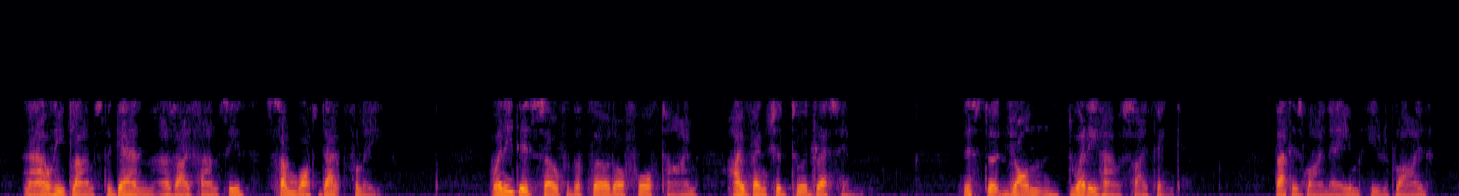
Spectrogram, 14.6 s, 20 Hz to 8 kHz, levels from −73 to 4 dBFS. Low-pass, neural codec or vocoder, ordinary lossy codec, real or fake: 7.2 kHz; none; AAC, 16 kbps; real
